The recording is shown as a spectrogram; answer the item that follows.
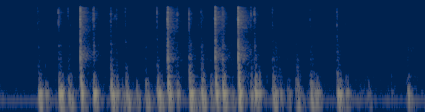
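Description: Computer keyboard keys clicking as a short phrase is typed: a quick, uneven run of faint keystrokes for about three seconds.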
